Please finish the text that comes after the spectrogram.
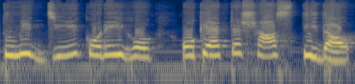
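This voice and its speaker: An actress playing a conscientious, distressed village wife in a cartoon, with a pleading, reproachful way of talking. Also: female voice, high-pitched, fairly quick, natural voice. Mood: troubled, confiding. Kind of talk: dubbed cartoon dialogue. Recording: music under the voice.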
